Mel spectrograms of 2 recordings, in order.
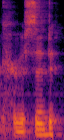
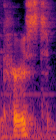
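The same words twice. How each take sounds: First: It is said with two syllables, ending -ed. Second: It is said as one short syllable. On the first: "how you can say cursed or cursed" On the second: "shorten them and just say cursed"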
